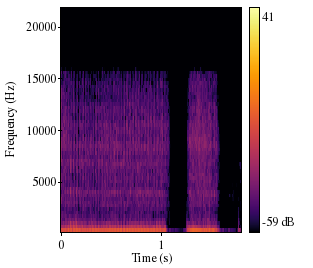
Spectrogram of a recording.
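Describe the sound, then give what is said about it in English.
A person imitates a monkey with a loud, rough, throaty call lasting about a second, then a shorter strained burst after a brief pause. “Nah, maybe I don't know if a monkey would sound like that.”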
